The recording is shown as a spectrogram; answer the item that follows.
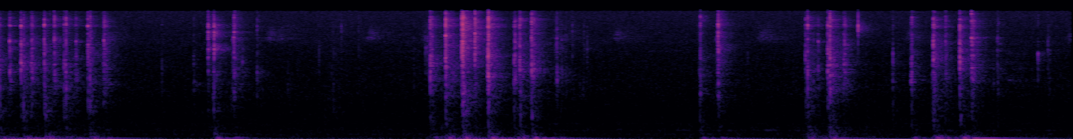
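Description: Typing on a computer keyboard: several short bursts of keystroke clicks, each with a dull low thud, as shell commands are entered in a terminal.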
